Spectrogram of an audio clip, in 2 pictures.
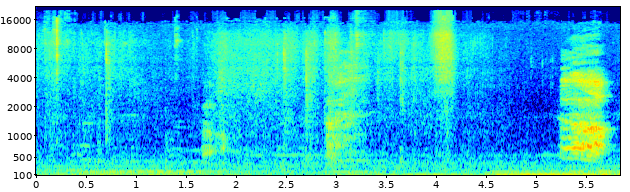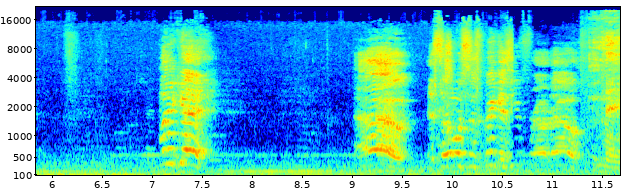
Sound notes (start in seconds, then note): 3.6 gruñidos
